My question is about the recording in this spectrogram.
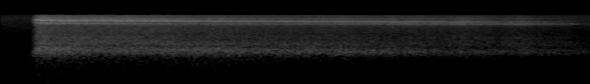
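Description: A slow, steady exhale from a breathing exercise: a faint, airy breath that begins abruptly and flows evenly for about seven seconds, fading slightly toward the end, with no voices.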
